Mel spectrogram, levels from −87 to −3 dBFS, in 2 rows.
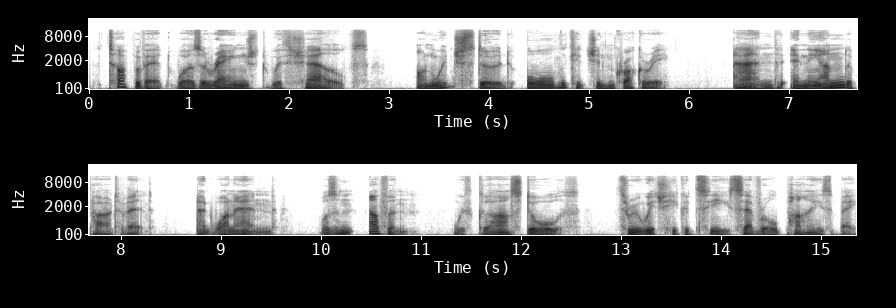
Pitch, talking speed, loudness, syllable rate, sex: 90 Hz, 150 wpm, -20 LUFS, 4.2 syllables/s, male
